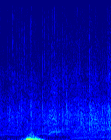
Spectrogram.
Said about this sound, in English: No more golf claps.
